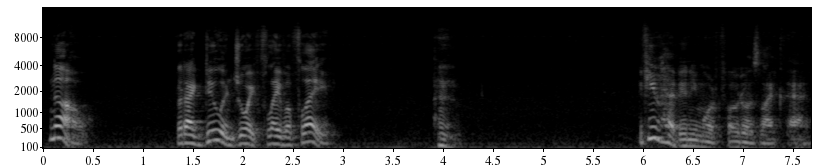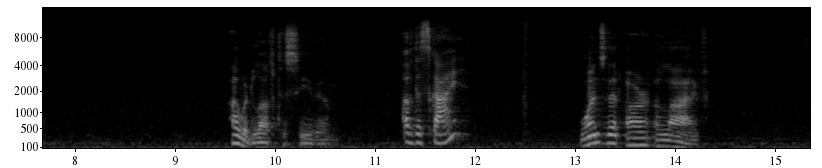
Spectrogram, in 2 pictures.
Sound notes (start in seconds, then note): 3.9 chuckles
